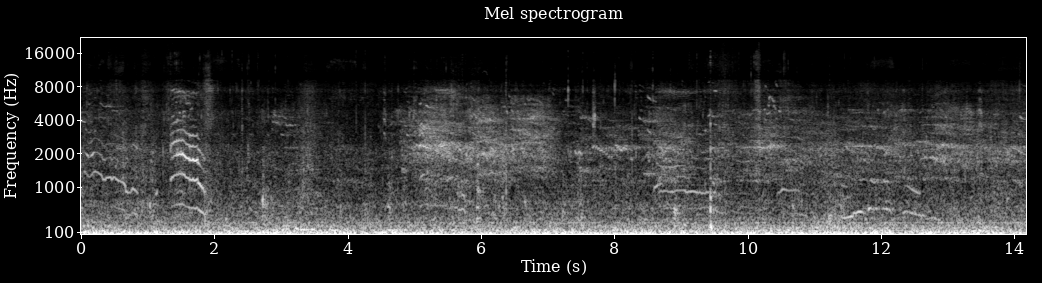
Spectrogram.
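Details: Hungry stray cats met one morning while being fed: a run of drawn-out meows, several curving down then up, repeated at intervals from more than one cat, over a steady low rumbling background with occasional soft human calls.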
